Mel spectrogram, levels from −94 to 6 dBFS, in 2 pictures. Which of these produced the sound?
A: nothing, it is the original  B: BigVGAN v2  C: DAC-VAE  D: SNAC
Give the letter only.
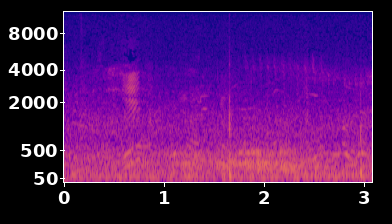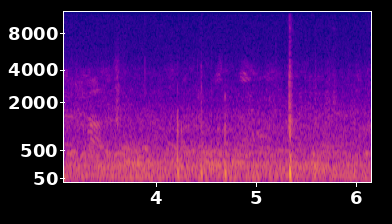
A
